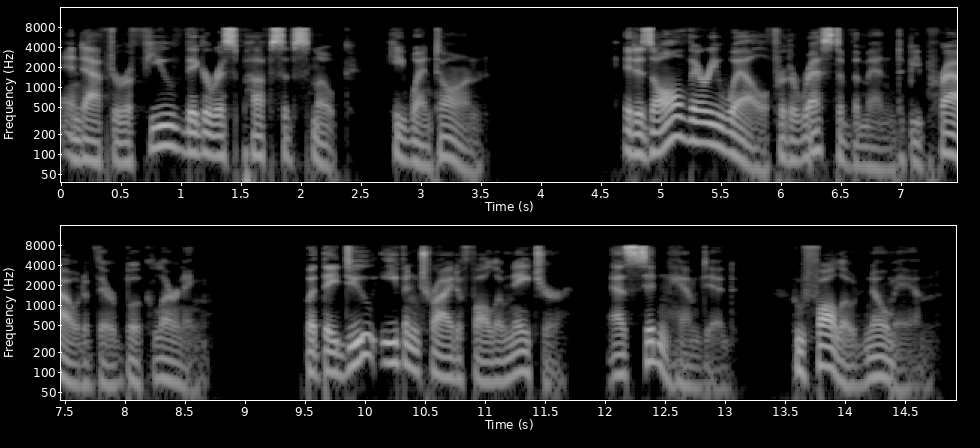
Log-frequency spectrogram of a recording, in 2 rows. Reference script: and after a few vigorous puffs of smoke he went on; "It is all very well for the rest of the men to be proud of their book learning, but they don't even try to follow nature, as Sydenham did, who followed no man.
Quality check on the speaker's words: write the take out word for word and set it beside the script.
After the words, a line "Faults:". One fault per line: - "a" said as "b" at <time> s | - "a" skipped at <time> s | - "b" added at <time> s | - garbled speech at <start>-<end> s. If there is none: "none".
and after a few vigorous puffs of smoke he went on; "It is all very well for the rest of the men to be proud of their book learning, but they do even try to follow nature, as Sydenham did, who followed no man.
Faults:
- "don't" said as "do" at 9.8 s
